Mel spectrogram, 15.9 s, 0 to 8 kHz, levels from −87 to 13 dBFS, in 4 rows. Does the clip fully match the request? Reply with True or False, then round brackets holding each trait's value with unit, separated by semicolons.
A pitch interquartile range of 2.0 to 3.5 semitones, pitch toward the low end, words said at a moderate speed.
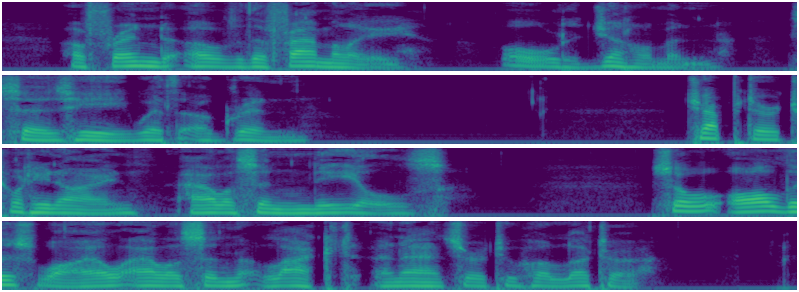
False (2.8 semitones; 125 Hz; 100 wpm)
